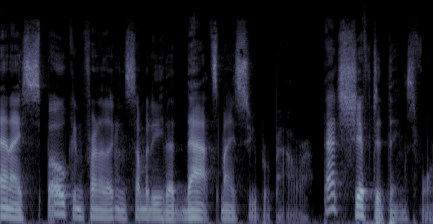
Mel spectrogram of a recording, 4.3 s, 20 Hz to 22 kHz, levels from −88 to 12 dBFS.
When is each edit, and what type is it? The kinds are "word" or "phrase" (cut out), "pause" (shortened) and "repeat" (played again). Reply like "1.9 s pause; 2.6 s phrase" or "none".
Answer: 1.1 s word; 1.6 s phrase; 3.1 s pause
